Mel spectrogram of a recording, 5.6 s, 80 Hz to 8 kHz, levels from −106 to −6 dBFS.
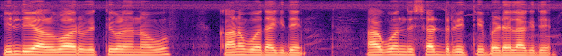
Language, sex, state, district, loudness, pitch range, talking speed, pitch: Kannada, male, Karnataka, Koppal, -16 LUFS, 135-150 Hz, 105 wpm, 145 Hz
